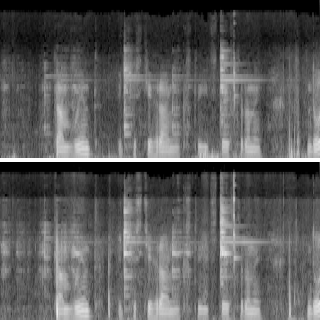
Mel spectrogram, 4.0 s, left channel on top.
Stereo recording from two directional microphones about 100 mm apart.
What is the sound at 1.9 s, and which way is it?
Speech, 30° right (ahead or behind).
